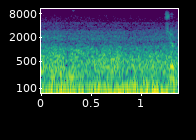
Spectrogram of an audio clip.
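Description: A Mumbai local train rolls toward Bandra station with a loud, continuous rumble of wheels and carriage noise from inside the train, plus a brief higher squeal near the end.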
